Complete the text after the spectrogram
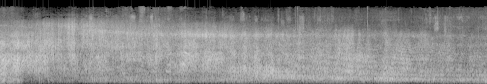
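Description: A jet engine roars loudly as a plane streaks low past and climbs away, its rumble slowly sinking in pitch.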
